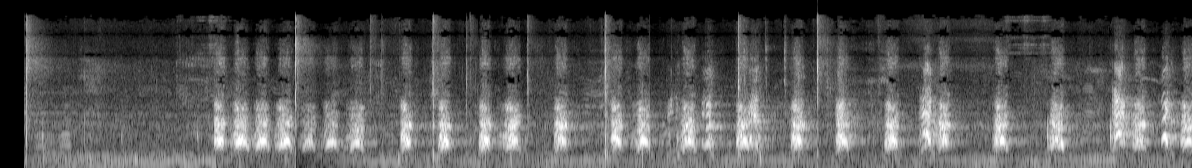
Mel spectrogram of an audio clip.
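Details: German Shepherds at a working and breeding group, barking in rapid repeated bursts, roughly two barks per second, with some speech heard early on.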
